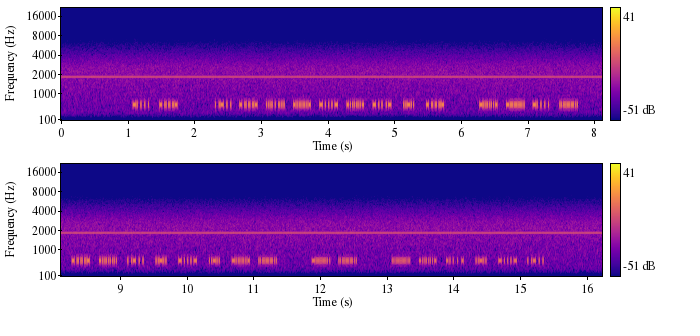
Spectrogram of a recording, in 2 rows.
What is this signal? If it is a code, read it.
Hellschreiber (Feld-Hell, 122.5 baud), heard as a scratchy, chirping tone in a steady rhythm, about 630 Hz, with radio static and a steady whistle near 1850 Hz. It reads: LA TAXONOMIA DELS ACTINIDS ES SOVINT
